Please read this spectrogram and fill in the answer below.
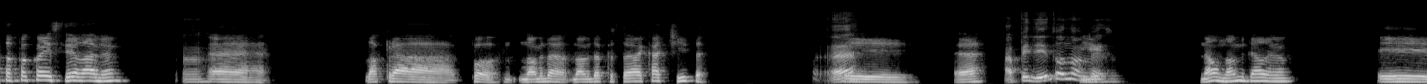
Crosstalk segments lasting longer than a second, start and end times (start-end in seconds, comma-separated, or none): none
